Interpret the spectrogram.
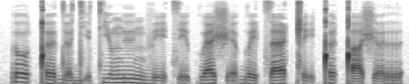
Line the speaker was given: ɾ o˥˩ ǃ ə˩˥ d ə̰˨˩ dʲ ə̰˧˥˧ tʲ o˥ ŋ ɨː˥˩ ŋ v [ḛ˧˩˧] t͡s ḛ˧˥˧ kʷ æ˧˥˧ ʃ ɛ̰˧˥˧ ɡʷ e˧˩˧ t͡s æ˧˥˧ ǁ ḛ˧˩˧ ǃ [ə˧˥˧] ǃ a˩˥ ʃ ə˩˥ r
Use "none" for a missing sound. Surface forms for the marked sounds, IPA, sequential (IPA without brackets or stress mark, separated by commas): ḛ˧˩˧, ə˥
